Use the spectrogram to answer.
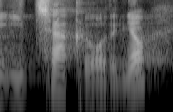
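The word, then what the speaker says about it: יצחק: 또이 웃었다 이츠하크라고 하는 동사에서 우리가 알고 있는 이삭 이삭의 그 발음이 이치하크거든요.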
